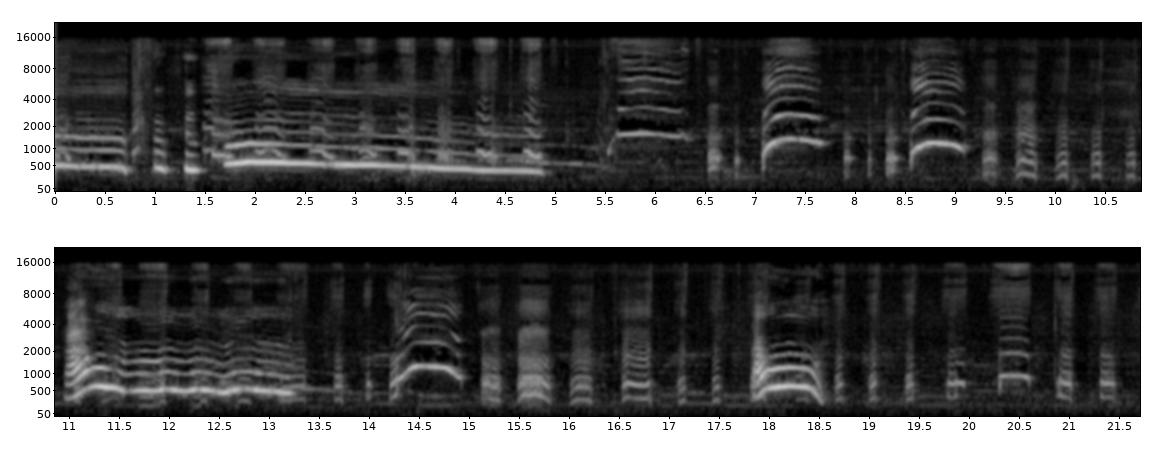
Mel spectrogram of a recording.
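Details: Rottweiler puppy howling: long wavering tonal howls with rich harmonics, some sliding downward over several seconds, broken by short yelps and whimpering notes in between, arching rising-falling calls repeated every couple of seconds, clean background.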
